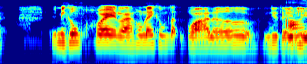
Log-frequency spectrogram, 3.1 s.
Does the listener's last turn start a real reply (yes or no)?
yes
